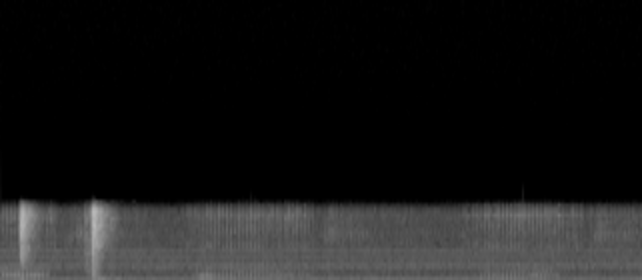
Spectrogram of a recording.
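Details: Sleeping office cat at a West Virginia animal shelter, known to snore, coo and purr. A steady low purr runs throughout, broken early by two brief sharp clicks and a faint short coo, over a constant hum.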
